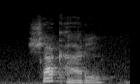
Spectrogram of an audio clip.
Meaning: sugar
- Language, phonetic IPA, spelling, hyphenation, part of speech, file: Georgian, [ʃäkʰäɾi], შაქარი, შა‧ქა‧რი, noun, Ka-შაქარი.ogg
